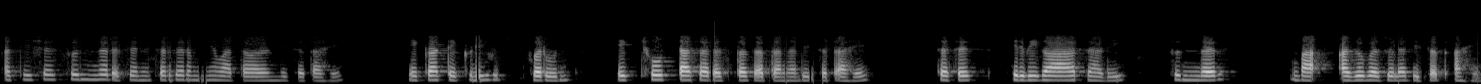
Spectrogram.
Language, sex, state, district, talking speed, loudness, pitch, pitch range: Marathi, female, Maharashtra, Pune, 95 wpm, -26 LUFS, 195 Hz, 185-205 Hz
